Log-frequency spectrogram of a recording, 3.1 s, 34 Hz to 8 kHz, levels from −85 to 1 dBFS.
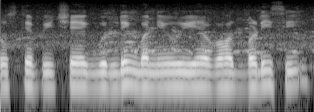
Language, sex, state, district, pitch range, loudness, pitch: Hindi, male, Uttar Pradesh, Lucknow, 115-125 Hz, -17 LUFS, 120 Hz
